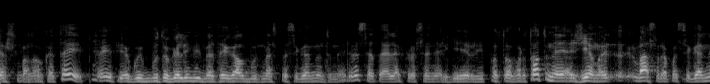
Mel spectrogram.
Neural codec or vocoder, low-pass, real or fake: none; 7.2 kHz; real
